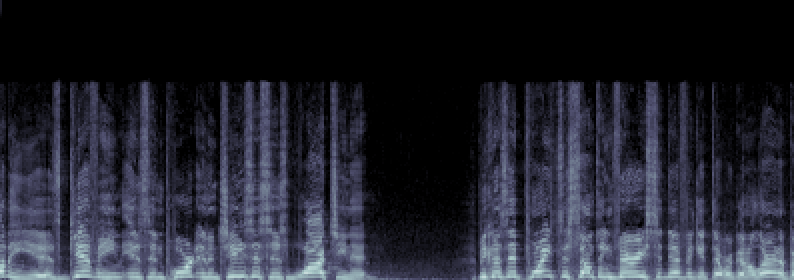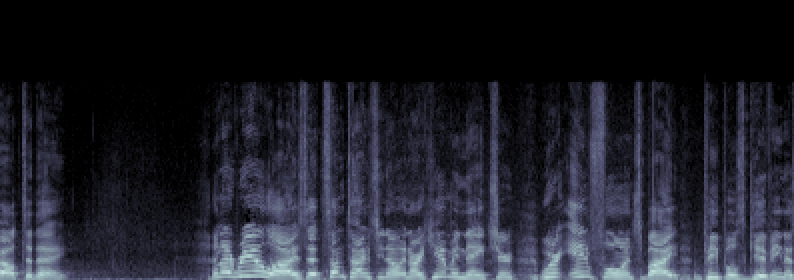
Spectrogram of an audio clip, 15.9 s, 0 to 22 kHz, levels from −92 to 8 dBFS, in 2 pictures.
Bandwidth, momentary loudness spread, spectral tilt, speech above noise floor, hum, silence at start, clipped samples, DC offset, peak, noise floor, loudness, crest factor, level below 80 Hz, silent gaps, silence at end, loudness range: 16 kHz; 9 LU; -4.5 dB/octave; 37 dB; none; 0 s; under 0.1%; under 0.1%; -4 dBFS; -57 dBFS; -20 LUFS; 18 dB; -52 dBFS; none; 0 s; 3 LU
